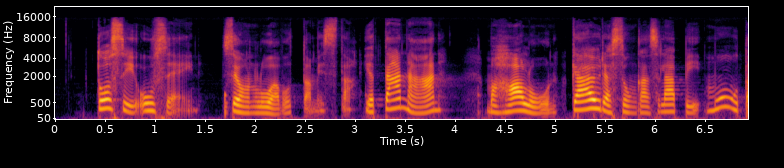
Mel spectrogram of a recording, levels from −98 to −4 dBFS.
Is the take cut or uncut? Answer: cut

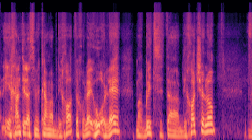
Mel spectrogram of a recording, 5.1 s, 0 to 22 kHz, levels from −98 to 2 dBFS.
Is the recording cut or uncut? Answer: uncut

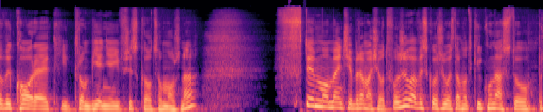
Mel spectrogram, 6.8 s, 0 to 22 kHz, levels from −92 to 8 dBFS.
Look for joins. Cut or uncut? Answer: cut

